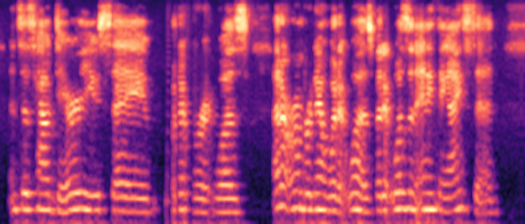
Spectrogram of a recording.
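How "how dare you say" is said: normal talking voice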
